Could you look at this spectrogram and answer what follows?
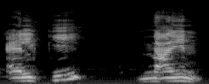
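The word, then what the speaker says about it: alkyne: উচ্চারণটা হলো অ্যালকি নাইন, মানে আমরা যে বলি 8 9 ওই 9, অ্যালকি নাইন, অর্থাৎ অ্যালকিন যোগ আইন, অ্যালকিন আইন।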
